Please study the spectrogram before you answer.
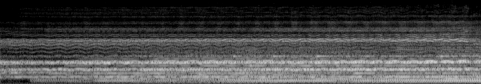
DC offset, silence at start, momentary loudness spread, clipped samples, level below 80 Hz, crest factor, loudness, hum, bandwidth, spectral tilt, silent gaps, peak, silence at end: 0.1%; 0 s; 7 LU; under 0.1%; -62 dBFS; 16 dB; -17 LUFS; none; 16.5 kHz; -5.5 dB/octave; none; -2 dBFS; 0 s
